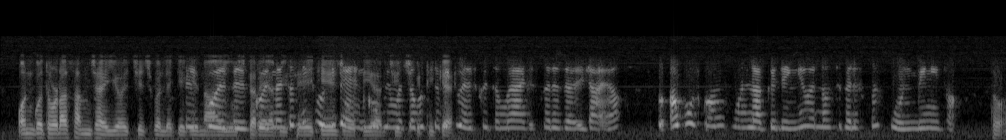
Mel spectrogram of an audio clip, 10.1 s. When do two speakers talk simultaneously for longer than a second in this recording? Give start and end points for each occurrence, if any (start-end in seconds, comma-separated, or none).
1.9-4.5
